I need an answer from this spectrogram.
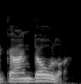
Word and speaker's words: gondola: amongst the fraternity as a gondola with the second syllable emphasized and pronounced long but to return I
